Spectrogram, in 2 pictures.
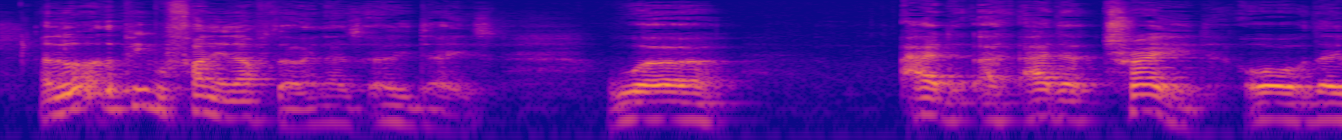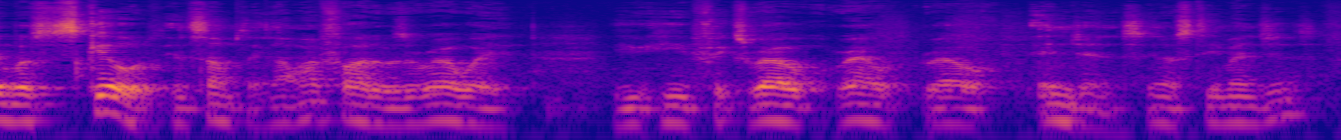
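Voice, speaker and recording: Amid audible room echo, a man with a fairly low pitch talks at a moderate pace, his intonation lively and his loudness swinging widely. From England. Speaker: interviewee. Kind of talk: documentary interview. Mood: calm, reflective. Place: studio.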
